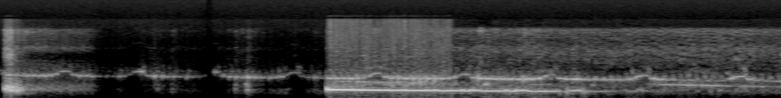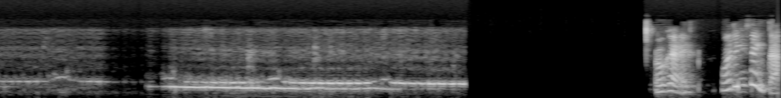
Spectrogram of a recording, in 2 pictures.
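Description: Bearded seal trills: long, slowly descending warbling whistles with rippling pulses, then a few lower groans.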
